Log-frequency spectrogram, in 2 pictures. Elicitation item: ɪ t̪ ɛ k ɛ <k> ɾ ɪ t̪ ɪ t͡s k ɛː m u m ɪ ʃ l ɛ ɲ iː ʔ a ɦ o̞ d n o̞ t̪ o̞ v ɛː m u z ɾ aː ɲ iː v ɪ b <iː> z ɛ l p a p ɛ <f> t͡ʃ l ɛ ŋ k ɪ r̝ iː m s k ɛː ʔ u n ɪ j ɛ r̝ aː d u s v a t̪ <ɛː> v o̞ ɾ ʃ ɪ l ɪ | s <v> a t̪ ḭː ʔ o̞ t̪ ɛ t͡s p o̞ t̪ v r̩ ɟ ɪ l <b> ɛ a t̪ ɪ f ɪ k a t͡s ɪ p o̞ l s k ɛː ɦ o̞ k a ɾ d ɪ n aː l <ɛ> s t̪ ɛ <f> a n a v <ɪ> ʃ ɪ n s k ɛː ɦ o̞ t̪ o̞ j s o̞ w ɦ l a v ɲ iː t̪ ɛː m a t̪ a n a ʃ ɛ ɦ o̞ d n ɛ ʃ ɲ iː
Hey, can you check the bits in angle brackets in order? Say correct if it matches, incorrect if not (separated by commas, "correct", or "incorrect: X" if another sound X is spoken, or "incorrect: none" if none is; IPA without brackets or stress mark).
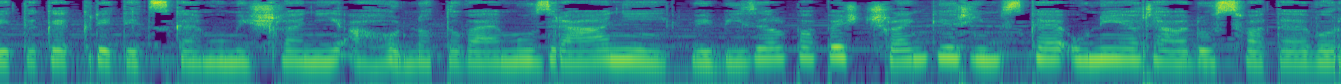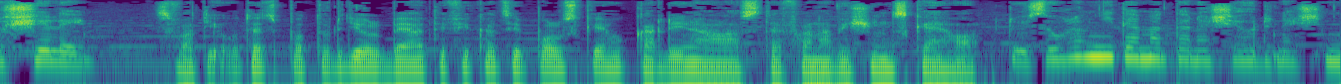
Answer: correct, correct, incorrect: ʃ, correct, correct, correct, incorrect: a, correct, correct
